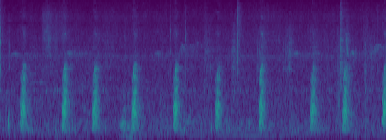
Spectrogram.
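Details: A meerkat's surprising voice, a series of brief, clipped barks spaced a little over half a second apart, each note sharp and mid-pitched, nine or ten in quick sequence over a quiet background.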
